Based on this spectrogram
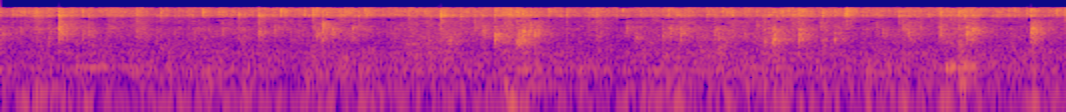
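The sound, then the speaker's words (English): Water pours steadily from a shower, a continuous hiss and splash with faint irregular splatters, and no one speaking. “I'm hoping when I come out of the shower, you guys are sleeping.”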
